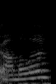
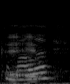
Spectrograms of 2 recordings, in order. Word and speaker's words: Kamala: mispronouncing her name because it's kamala not kamala but people are calling her cop mala oh yeah or that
